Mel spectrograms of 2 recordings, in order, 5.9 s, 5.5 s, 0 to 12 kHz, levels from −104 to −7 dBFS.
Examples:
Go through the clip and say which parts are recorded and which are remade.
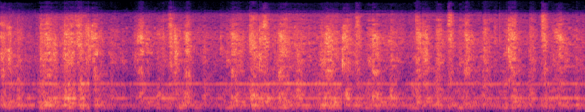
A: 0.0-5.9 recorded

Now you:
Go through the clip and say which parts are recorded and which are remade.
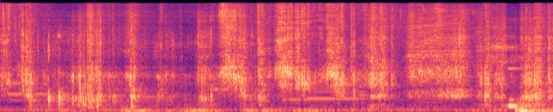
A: 0.0-0.5 recorded; 0.5-2.4 remade; 2.4-5.5 recorded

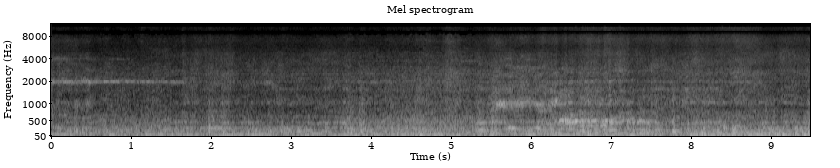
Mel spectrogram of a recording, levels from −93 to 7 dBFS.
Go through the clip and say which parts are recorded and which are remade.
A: 0.0-0.6 remade; 0.6-1.5 recorded; 1.5-3.7 remade; 3.7-5.3 recorded; 5.3-9.5 remade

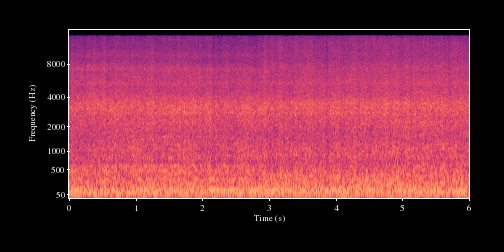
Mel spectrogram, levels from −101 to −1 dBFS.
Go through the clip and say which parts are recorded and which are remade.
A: 0.0-6.0 recorded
